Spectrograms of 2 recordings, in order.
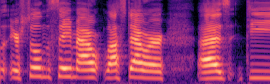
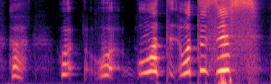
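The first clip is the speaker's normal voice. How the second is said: startled; 9 semitones higher than usual. Acted. Tabaxi shopkeeper startled by genie.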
